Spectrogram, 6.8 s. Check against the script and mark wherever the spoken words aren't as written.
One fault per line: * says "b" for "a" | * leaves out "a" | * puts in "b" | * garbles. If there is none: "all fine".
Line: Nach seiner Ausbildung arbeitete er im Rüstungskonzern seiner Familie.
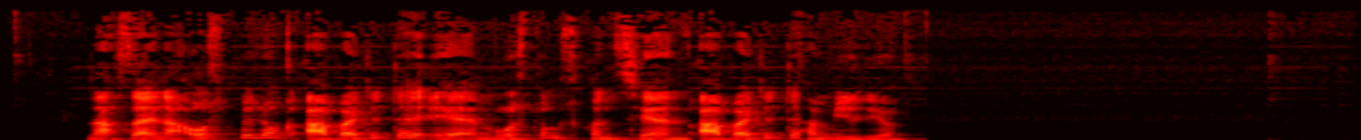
* says "arbeitete" for "seiner"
